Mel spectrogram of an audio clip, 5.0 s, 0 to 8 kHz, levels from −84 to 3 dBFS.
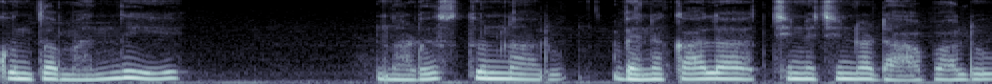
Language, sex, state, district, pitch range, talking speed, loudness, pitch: Telugu, female, Andhra Pradesh, Krishna, 180-205 Hz, 95 wpm, -17 LUFS, 195 Hz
